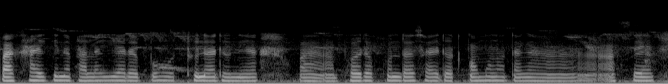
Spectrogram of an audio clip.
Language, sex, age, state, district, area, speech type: Assamese, female, 60+, Assam, Udalguri, rural, spontaneous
